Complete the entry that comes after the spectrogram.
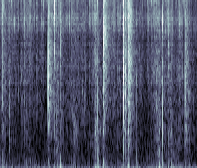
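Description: Fingertips and short nails scratch, crinkle and pinch a large, clear polyethylene bubble wrap sheet with small air-filled bubbles. A quiet, steady crinkling hiss is broken by irregular sharp, bright crackles and snaps that die away almost instantly.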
